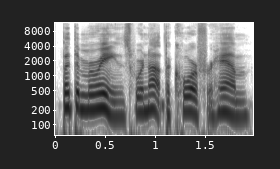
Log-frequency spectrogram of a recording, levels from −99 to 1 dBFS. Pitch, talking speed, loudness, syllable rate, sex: 180 Hz, 270 wpm, -18 LUFS, 6.6 syllables/s, female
